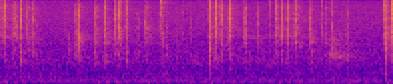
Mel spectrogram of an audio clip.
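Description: Fingertips of both hands type continuously on a black mechanical keyboard with ABS plastic keycaps resting on a desk mat. Rapid, short, bright clacks and clicks come in uneven bursts, with a few louder key strikes standing out over a steady low background hum.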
